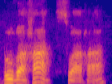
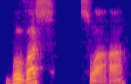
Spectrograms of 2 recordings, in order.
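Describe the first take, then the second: First: The first word ends in a breathy h sound. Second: The first word ends in an s sound.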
